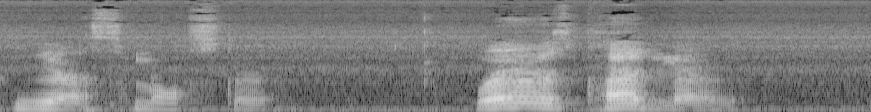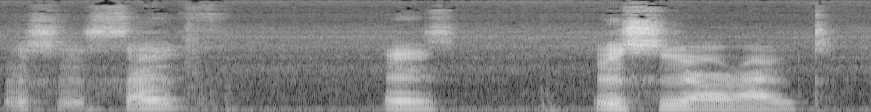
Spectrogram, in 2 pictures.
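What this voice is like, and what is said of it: Darth Vader character voice impression. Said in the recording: “my best impersonation of Darth Sidious and Darth Vader from the end of episode 3”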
